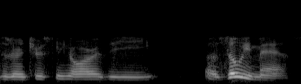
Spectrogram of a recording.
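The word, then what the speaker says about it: Sowei: And then there's the other ones that are interesting are the Zoe mask. It's spelled Zoe, S-O-W-I-E.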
